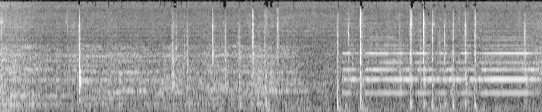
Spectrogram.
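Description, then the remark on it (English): A man quitting his job presses a phone's buttons several times in a Walmart store, sending short, sharp beeps and clicks over the store loudspeaker, irregularly spaced against a steady background hum, with a faint sustained tone near the end. “So he presses the phone button several times to make it beep over the loudspeaker first.”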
